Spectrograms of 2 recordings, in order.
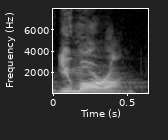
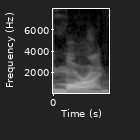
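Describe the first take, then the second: First: Louder, punched-out name-calling; mock angry insult. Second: Said in the usual way. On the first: Preacher acts out someone insulting another, mock angry. Throws the same word as insult.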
